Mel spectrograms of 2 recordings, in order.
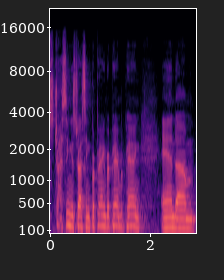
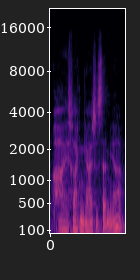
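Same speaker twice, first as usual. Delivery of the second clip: muttered to himself; 4 semitones lower, 14 dB quieter than usual. Retold or imitated. Retold inner thought, frozen.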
